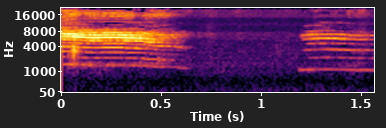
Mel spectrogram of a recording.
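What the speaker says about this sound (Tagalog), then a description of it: "Marami kayong pusa" A cat gives two meows, close and fairly loud: a longer cry, a brief pause, then a second shorter call.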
